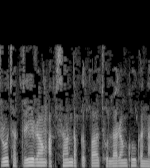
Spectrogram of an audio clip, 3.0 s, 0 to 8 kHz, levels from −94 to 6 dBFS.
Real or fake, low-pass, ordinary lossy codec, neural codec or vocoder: real; 7.2 kHz; MP3, 24 kbps; none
